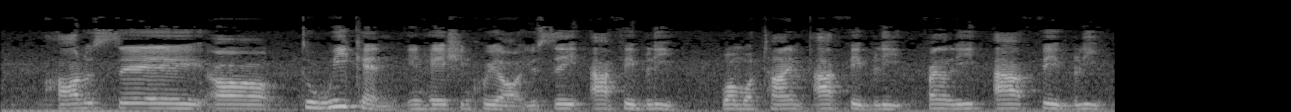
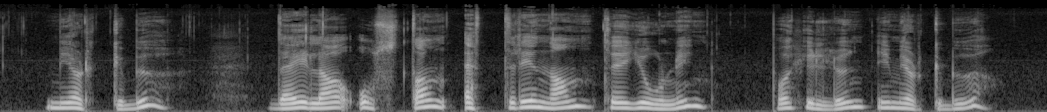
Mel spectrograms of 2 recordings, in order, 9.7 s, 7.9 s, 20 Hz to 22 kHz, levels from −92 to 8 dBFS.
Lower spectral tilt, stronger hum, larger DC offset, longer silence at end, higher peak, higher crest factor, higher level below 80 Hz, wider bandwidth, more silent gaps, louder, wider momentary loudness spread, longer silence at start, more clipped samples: second, -4.5 dB/octave vs -6 dB/octave; neither; neither; first, 1.35 s vs 0.45 s; second, -10 dBFS vs -2 dBFS; about the same, 18 dB vs 18 dB; first, -46 dBFS vs -54 dBFS; second, 12 kHz vs 16.5 kHz; neither; second, -28 LUFS vs -19 LUFS; about the same, 8 LU vs 9 LU; second, 0 s vs 0.35 s; neither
